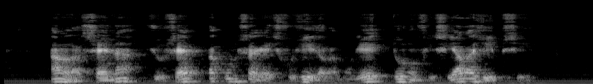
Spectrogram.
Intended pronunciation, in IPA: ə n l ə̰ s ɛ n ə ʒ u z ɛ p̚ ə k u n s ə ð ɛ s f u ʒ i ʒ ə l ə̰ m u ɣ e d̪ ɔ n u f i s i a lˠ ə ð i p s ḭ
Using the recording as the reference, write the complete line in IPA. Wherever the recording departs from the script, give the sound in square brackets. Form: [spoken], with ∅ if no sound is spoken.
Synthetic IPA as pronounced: ə n l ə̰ s ɛ n ə ʒ u z ɛ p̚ ə k u n s ə [ɣ] ɛ [ʃ] f u ʒ i [ð] ə l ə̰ m u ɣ e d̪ [u] n u f i s i a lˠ ə [ʒ] i p s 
